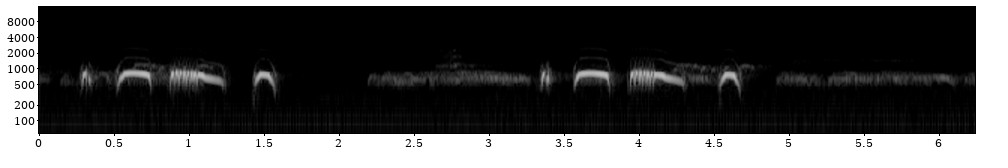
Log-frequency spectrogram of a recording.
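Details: Spotted dove used as a decoy, calling rapidly to lure wild doves. Two loud phrases of three or four hollow, arched coos about three seconds apart, each followed by a soft, low purring trill.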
